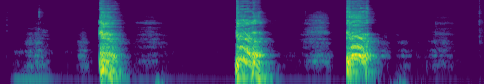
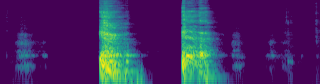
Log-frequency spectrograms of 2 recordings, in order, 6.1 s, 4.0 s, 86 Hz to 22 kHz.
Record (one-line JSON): {"three_cough_length": "6.1 s", "three_cough_amplitude": 31946, "three_cough_signal_mean_std_ratio": 0.33, "cough_length": "4.0 s", "cough_amplitude": 32767, "cough_signal_mean_std_ratio": 0.33, "survey_phase": "alpha (2021-03-01 to 2021-08-12)", "age": "65+", "gender": "Male", "wearing_mask": "No", "symptom_none": true, "smoker_status": "Never smoked", "respiratory_condition_asthma": false, "respiratory_condition_other": false, "recruitment_source": "REACT", "submission_delay": "2 days", "covid_test_result": "Negative", "covid_test_method": "RT-qPCR"}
